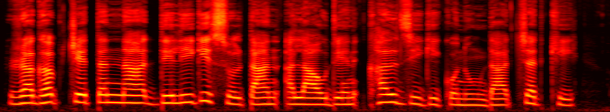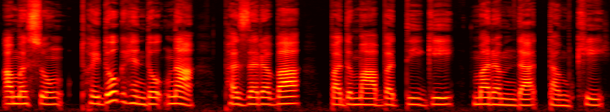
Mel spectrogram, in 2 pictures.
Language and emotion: Manipuri, neutral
